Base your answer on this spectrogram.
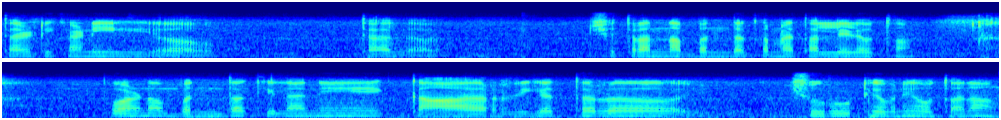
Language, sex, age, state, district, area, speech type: Marathi, male, 45-60, Maharashtra, Nagpur, urban, spontaneous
